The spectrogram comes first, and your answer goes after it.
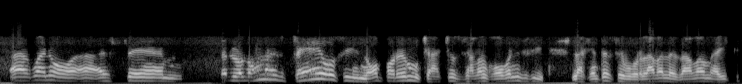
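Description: A man's voice: a little high, moderate pace, few pauses, a little hiss or hum. A man from Aguascalientes calling in, rambling and hesitant with many fillers. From Aguascalientes, Mexico. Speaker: caller. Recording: dull lo-fi phone line.

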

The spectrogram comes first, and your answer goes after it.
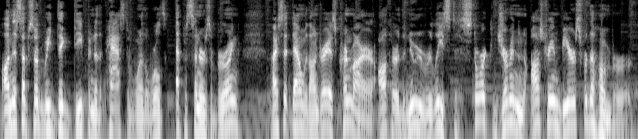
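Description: Podcast host guy, lively voice, upbeat, quick jokey asides, faint music under. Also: mid-range voice. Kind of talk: casual podcast hosting and read ads.

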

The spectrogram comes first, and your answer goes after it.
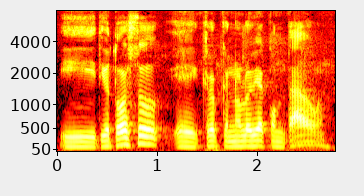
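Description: Gravelly low-voiced Mexican man. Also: mellow. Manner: slangy, halting retelling with many fillers. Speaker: podcast guest. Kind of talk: casual interview storytelling.

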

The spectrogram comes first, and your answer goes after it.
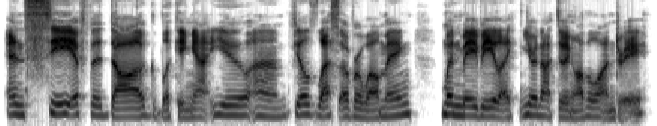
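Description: A woman with a lowish voice hosts an advice show and talks through a listener's problem in a measured, frank way. Her voice sits close to a dry studio mic. She sounds casual and thoughtful. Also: a bit bright, no room sound.

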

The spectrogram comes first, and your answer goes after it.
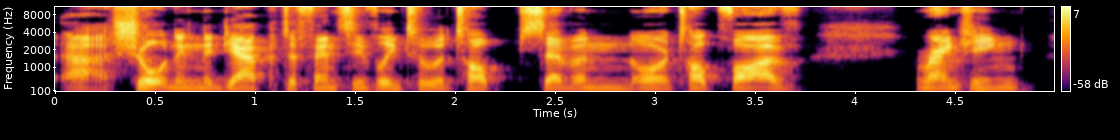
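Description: Even-toned, lower-pitched man with a croaky voice. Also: moderate pace. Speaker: sports podcast host. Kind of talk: solo basketball analysis commentary.

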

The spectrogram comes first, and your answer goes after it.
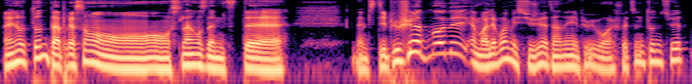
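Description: A man's voice: mid-range voice, sing-song, fast talker, no echo, clean studio sound. A man with a Québécois French accent hosting a casual solo podcast from his bedroom on a small home mic, rambling with lots of fillers and restarts. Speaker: podcast host. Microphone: small home microphone.

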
